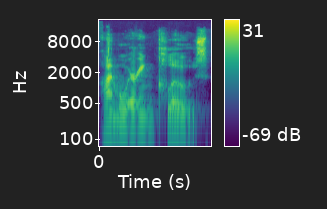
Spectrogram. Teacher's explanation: The TH is silent.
